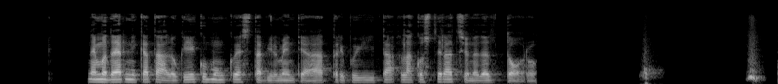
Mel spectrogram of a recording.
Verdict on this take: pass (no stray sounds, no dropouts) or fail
fail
